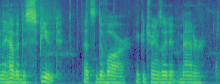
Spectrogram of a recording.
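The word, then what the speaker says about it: דבר: But it's interesting that in this passage we're going to have dvar, which is the word thing.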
